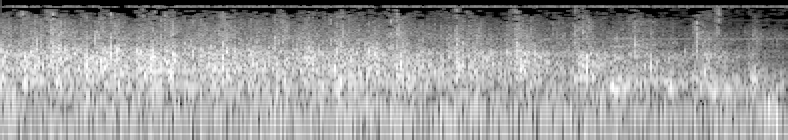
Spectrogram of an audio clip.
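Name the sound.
audience clapping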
